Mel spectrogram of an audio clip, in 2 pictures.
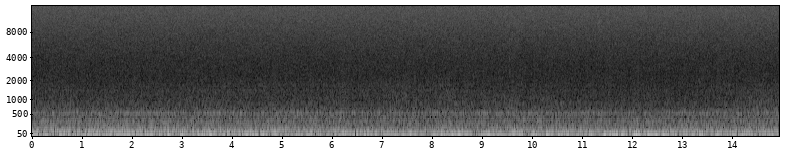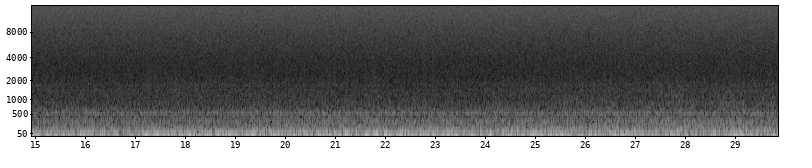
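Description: Steady road noise inside a moving car's cabin: a low rumble of tyres and engine with a faint steady hum running through it.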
